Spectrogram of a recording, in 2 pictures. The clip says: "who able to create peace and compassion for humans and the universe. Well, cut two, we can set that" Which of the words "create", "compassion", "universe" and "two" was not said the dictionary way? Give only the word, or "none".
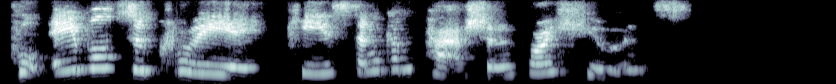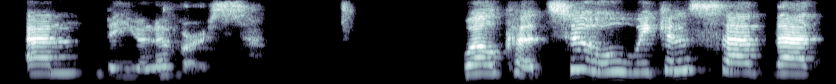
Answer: none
